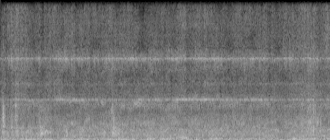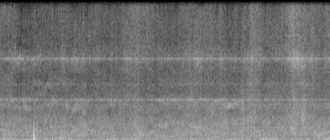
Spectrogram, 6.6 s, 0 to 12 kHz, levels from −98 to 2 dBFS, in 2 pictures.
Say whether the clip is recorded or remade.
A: remade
